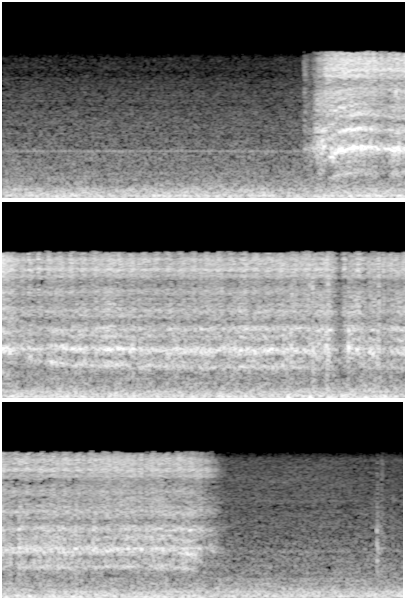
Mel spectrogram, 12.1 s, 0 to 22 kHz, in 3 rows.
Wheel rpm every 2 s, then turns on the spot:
0, 50, 100, 80, 80, 10.
none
